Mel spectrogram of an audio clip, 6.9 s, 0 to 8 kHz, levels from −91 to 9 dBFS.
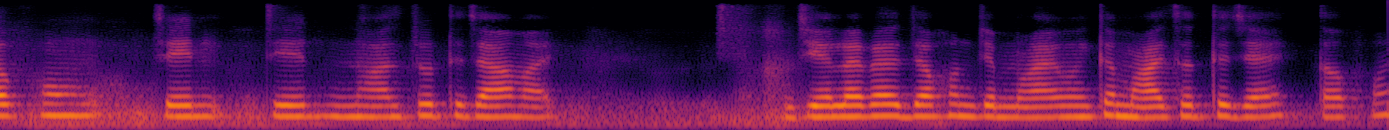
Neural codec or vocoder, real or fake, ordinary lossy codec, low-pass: codec, 24 kHz, 0.9 kbps, WavTokenizer, large speech release; fake; none; 7.2 kHz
